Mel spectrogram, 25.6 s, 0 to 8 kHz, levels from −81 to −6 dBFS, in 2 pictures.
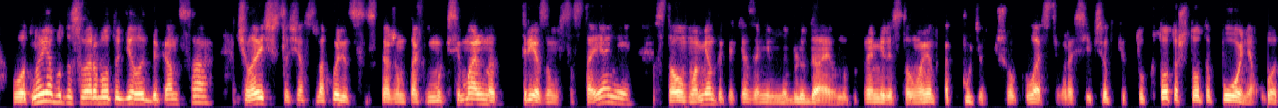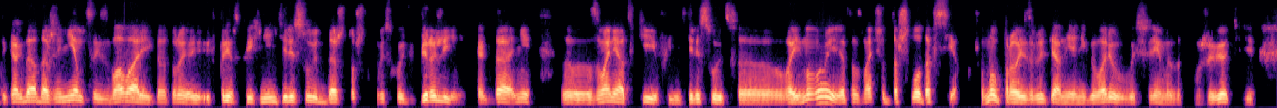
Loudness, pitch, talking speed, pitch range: -17 LUFS, 110 Hz, 210 wpm, 95-130 Hz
